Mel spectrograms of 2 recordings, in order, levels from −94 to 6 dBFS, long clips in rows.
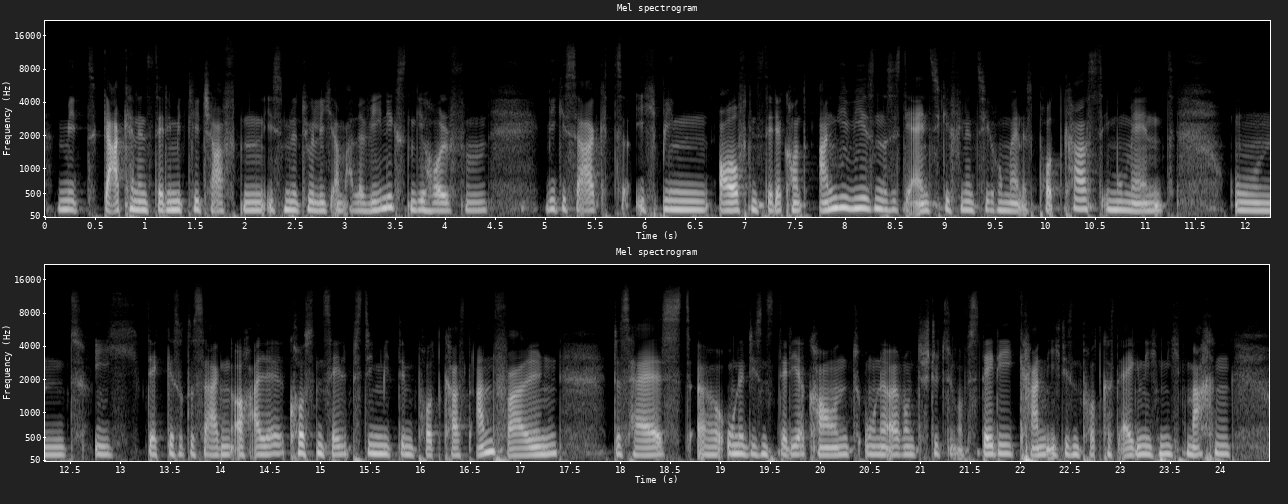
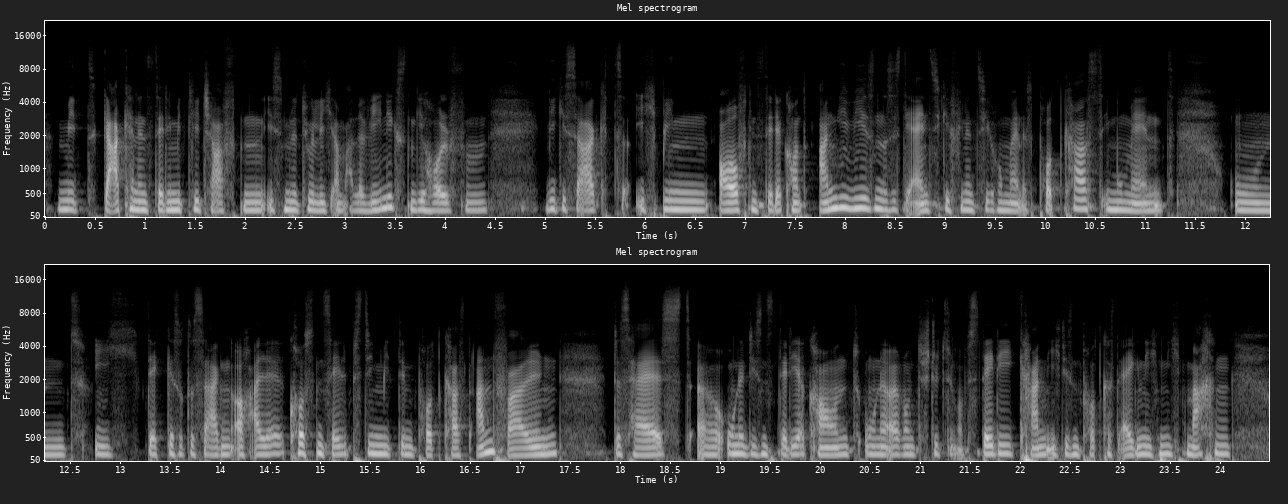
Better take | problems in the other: neither | muffled; very; fading above 3.5 kHz; the same in both

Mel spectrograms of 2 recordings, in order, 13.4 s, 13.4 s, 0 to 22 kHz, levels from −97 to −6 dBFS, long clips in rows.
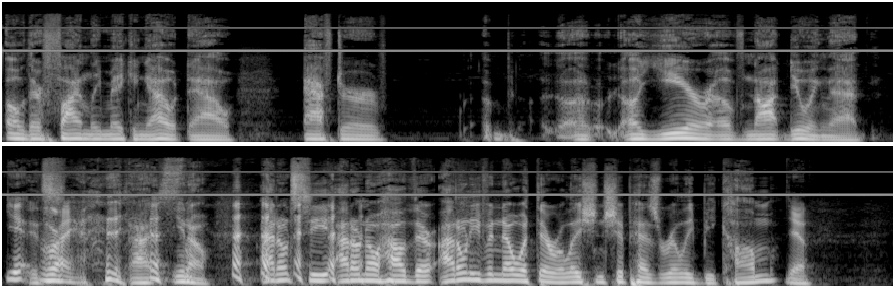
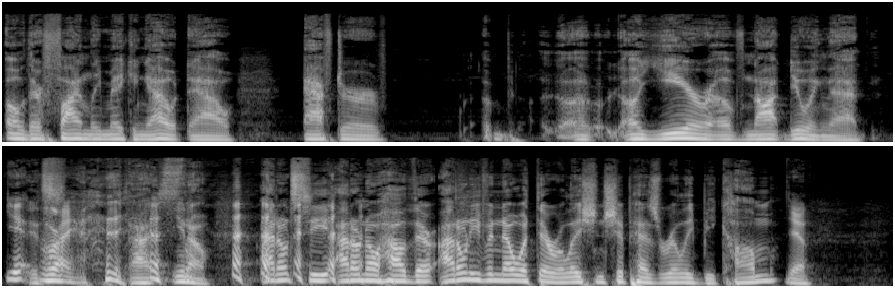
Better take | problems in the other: second | high-pitched whine; noticeable; throughout; 5 kHz, 10 dB below the speech

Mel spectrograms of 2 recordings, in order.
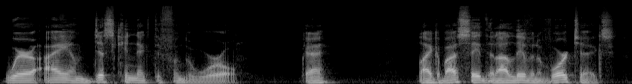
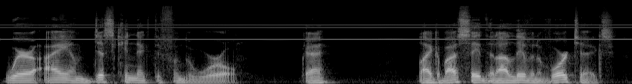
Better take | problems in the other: first | high-pitched whine; noticeable; throughout; 3 kHz, 20 dB below the speech

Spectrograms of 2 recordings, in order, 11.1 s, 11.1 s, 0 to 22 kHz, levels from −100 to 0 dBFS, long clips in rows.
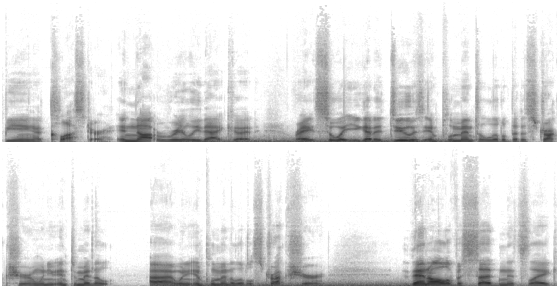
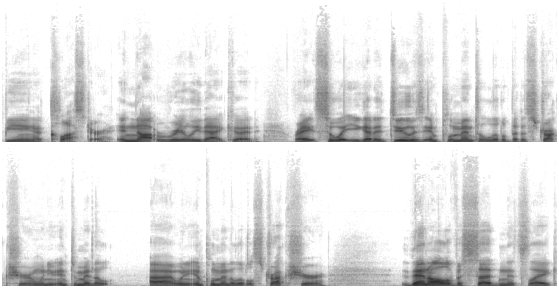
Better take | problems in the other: second | wind noise on the microphone; occasional gusts; from 1.5 to 4.5 s and from 7 s on; 20 dB below the speech

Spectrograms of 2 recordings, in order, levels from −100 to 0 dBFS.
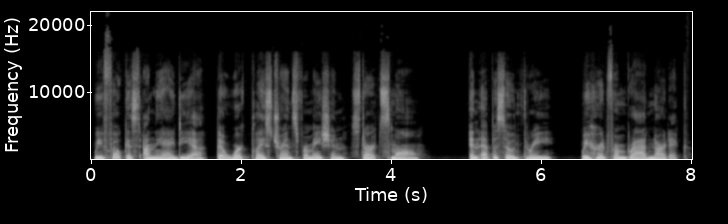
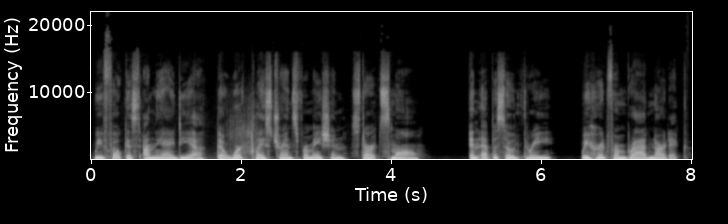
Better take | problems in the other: first | household noises; noticeable; until 3 s; 15 dB below the speech

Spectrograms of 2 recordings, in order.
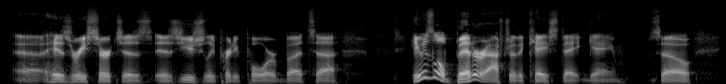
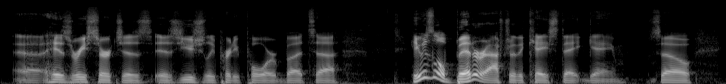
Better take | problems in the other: second | thin; somewhat; fading below 700 Hz

